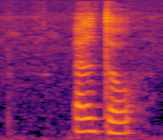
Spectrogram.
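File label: "alto", UKR, female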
